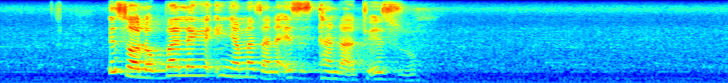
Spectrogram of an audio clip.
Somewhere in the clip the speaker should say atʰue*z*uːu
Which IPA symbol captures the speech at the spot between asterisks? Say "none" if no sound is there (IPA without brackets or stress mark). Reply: z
